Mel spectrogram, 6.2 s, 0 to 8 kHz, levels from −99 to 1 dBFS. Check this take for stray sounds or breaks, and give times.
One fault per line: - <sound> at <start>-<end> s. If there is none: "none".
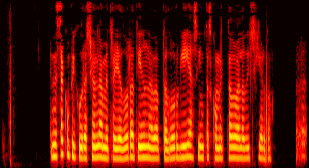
- laugh at 5.9-6.1 s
